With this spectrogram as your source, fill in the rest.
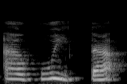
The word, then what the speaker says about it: agüita: Fíjate, cuando dices agüita, la U sí se está pronunciando. ¿Gracias a qué? Gracias a que está llevando un signo llamado diéresis que le permite la pronunciación.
